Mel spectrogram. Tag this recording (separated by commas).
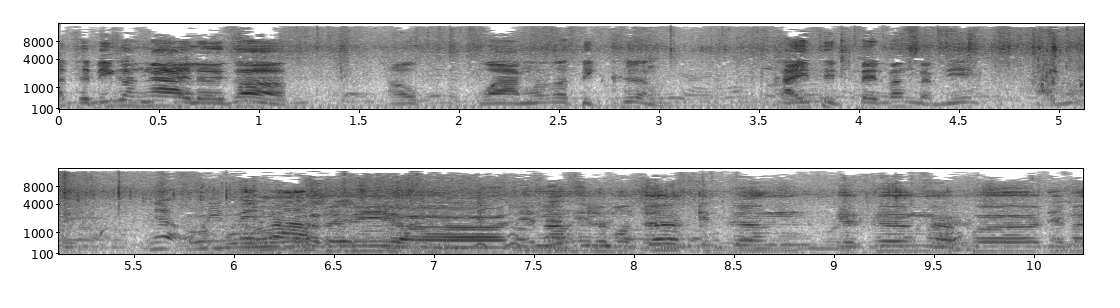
Speech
